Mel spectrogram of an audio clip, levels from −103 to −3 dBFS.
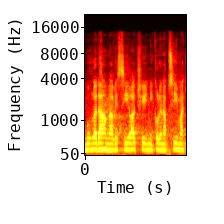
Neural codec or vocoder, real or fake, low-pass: vocoder, 44.1 kHz, 128 mel bands, Pupu-Vocoder; fake; 14.4 kHz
